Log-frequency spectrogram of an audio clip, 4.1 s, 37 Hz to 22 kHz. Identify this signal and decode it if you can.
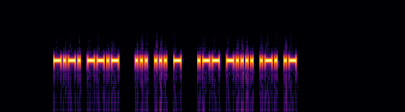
Morse code, heard as a keyed tone, about 53 wpm, 700 Hz. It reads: CQ SST W6RA
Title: K1USN SST QSO Practice - 50wpm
